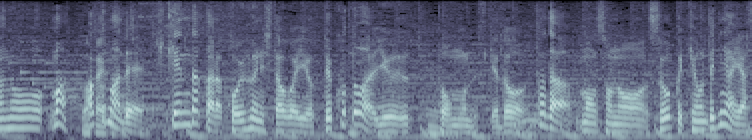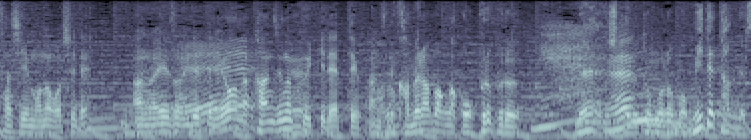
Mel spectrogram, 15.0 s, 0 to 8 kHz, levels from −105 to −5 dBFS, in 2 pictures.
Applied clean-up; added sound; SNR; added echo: none; none; none; none.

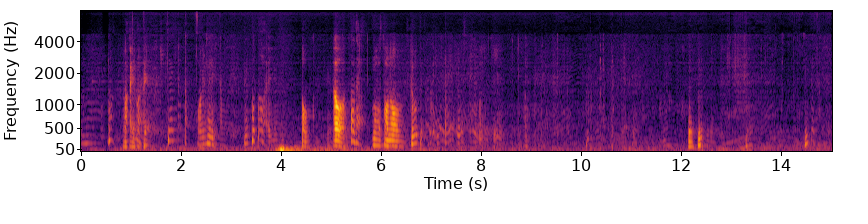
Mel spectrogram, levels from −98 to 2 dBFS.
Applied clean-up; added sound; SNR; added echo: neural mask model DeepFilterNet 3.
